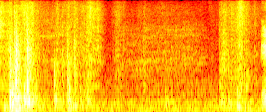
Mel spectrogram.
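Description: Books and cardboard boxes being handled: a short knock as a book is set down at the start, then faint rustling and shuffling.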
